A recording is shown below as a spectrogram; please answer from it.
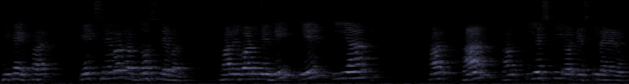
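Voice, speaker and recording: Male teacher, slow and repetitive, high voice; recorded from a distance in a very echoey room. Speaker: school teacher. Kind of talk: classroom grammar lesson. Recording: echoey room, mic far off, faint noise.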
